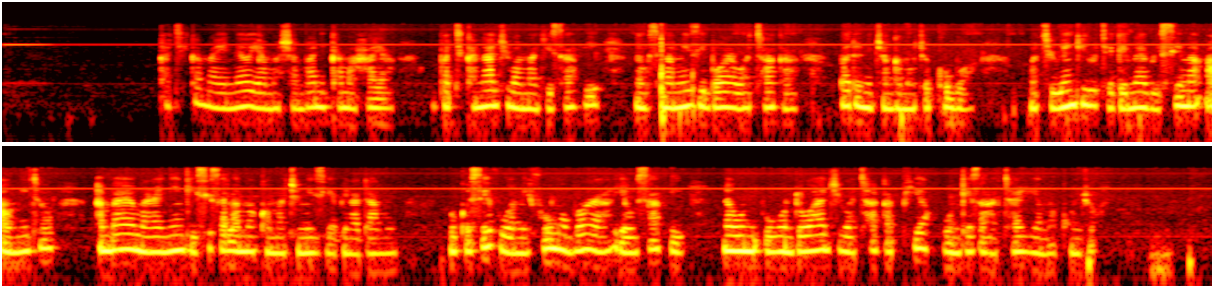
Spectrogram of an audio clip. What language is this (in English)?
Swahili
